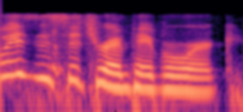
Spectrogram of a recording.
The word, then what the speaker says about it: Citroën: how is the Citroën paperwork?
